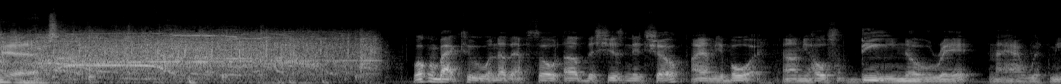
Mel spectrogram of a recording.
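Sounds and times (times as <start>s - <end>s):
crowd noise: 0.0s - 3.9s
studio audience clapping at Red Rock Studios in Los Angeles: 0.0s - 3.9s
speech: 0.5s - 0.7s, 4.2s - 10.6s.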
